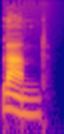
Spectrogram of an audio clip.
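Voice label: "land", British English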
